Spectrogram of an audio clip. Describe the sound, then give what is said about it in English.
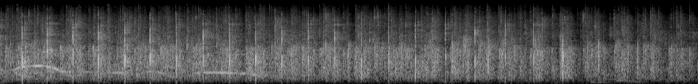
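Sustained audience applause for the songwriters at a live music event, a dense wash of many hands clapping steadily at an even loudness for several seconds, with a few faint whistles rising above it near the start. “So how about a round of applause for all of our songwriters?”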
